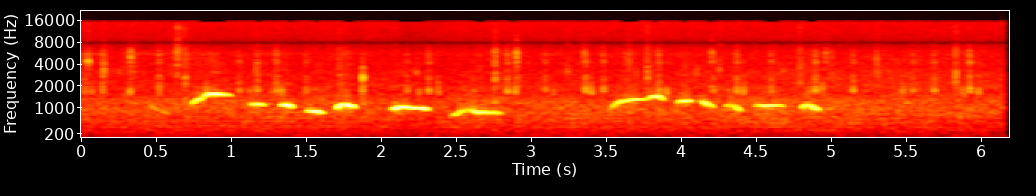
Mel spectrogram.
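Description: A person whistling a short tune close to the microphone: two phrases of quick, melodic notes with a pause between them.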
